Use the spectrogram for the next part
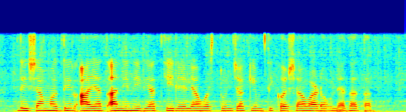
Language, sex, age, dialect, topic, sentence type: Marathi, female, 18-24, Varhadi, banking, statement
